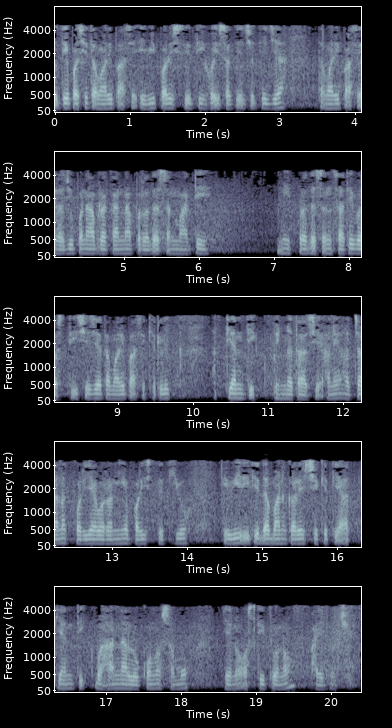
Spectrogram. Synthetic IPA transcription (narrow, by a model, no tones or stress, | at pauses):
ut̪epət͡ʃʰit̪əmaɾipa̰sḛʔeʋipəɾist̪ʰit̪iɦo̰iʃəkḛt͡ʃʰeked͡ʒjãt̪ə̰maɾipa̰sḛɦəd͡ʒupəɳapɾəkaɾnapɾəd̪ə̰ɾʃənmaʈe | nipɾəd̪əɾʃənsa̰t̪ʰeʋəst̪it͡ʃʰed͡ʒjãt̪əmaɾipa̰sekeʈlikət̪jant̪ikbʱinːət̪at͡ʃʰḛʔəneət͡ʃanəkpəɾjaʋəɾənijəpəɾist̪ʰit̪ijo | eʋiɾḭt̪ed̪əbankəɾet͡ʃʰeket̪jã̰ə̰t̪jant̪ikbəɦanːalokonosəmuɦ | d͡ʒeno̰ʔə̰st̪ʰit̪ʋənopajd̪ot͡ʃʰe̥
